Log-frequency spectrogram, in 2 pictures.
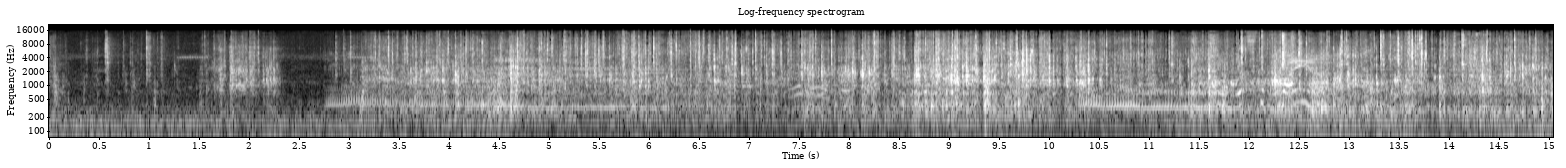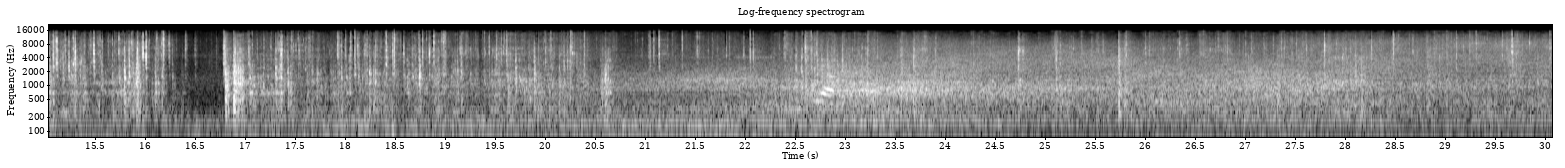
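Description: Hard plastic wheels of a toddler's push-along ride-on trike rolling and rattling over concrete and asphalt, a dense clattering that starts a couple of seconds in and breaks off briefly about halfway through.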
